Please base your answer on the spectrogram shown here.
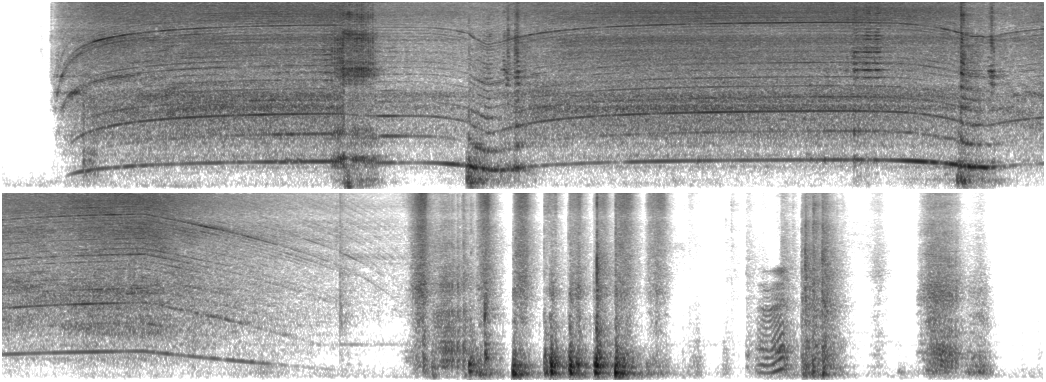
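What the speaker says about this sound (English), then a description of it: "That same little Dremel bit, same bit. Didn't really change anything. I'm going to just shove it in this hole and push it through." A Dremel rotary tool whines at high speed in three long bursts that sag in pitch as the bit is pushed through holes in a shot clock plug, followed by a run of clattering handling knocks, close and loud.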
